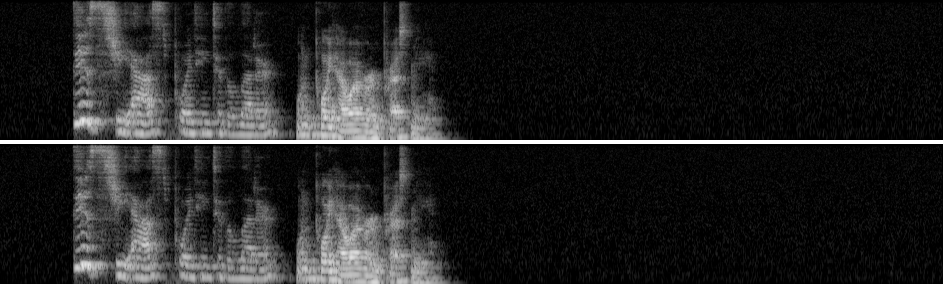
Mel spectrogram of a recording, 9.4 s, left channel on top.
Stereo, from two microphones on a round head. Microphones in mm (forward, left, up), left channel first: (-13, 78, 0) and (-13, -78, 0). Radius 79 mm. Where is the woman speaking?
15° left (ahead or behind), 1.7 m.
